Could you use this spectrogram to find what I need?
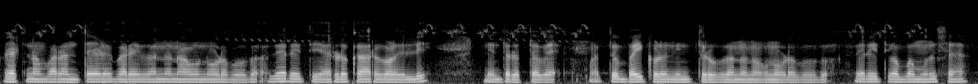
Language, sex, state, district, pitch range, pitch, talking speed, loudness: Kannada, male, Karnataka, Koppal, 115-125 Hz, 120 Hz, 155 wpm, -19 LUFS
